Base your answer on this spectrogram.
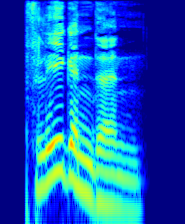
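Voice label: "pflegenden", German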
